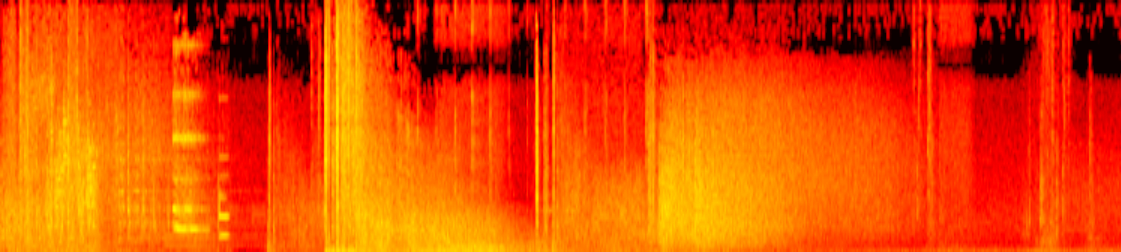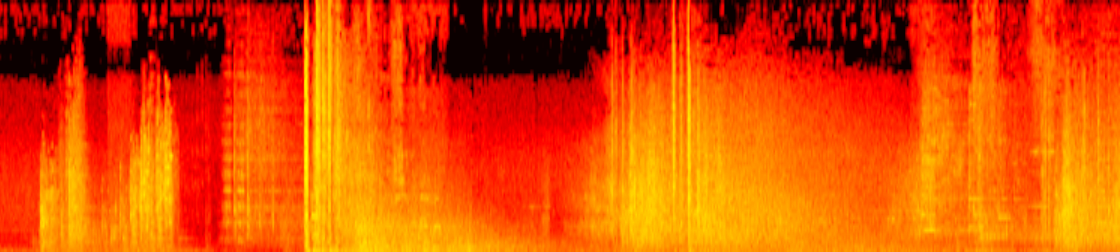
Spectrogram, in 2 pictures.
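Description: Heavy naval gunfire in the World of Warships Legends game: two loud booming salvos with rumbling tails, separated by stretches of distant rolling noise and mechanical clatter, with no talking.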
